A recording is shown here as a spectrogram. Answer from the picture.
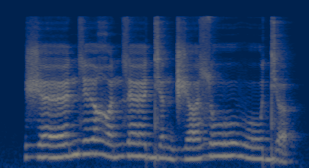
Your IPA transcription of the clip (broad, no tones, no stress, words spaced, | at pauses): ʒɛːnzɪːʁə nzɛːdʲɐnd͡ʒɐ zoːβoːdʲɐ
